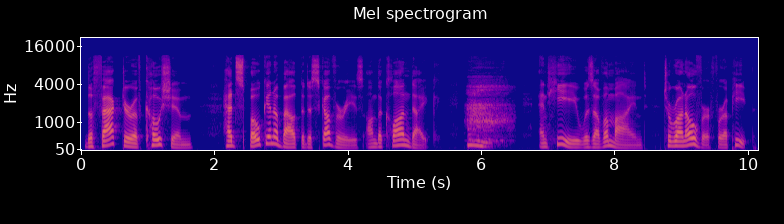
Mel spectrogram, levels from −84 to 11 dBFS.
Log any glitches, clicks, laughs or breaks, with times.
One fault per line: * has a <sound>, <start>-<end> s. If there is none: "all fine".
* has a sigh, 5.7-6.5 s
